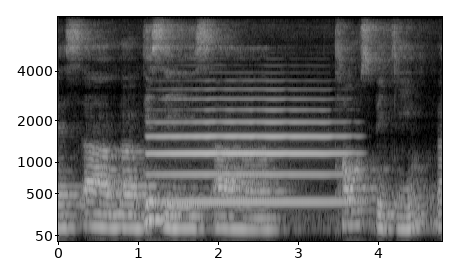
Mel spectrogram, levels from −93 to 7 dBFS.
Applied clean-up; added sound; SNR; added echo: none; Trumpet; -2 dB; reverberation time 1.1 s.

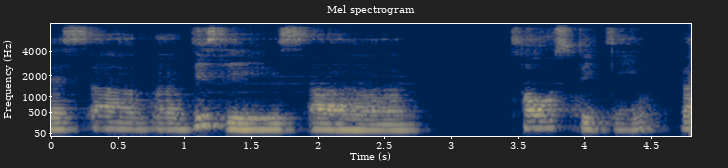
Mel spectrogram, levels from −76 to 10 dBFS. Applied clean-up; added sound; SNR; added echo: neural mask model DeepFilterNet 3.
